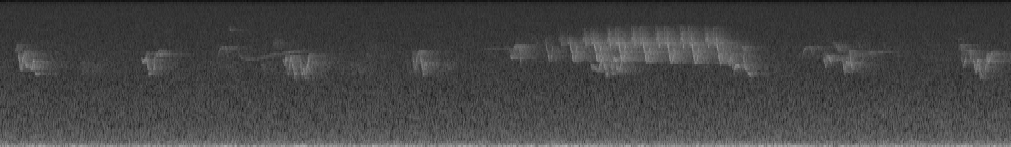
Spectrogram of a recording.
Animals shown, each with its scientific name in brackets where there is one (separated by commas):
Eastern Wood-Pewee (Contopus virens), Black-throated Green Warbler (Setophaga virens), Red-eyed Vireo (Vireo olivaceus), Ovenbird (Seiurus aurocapilla)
